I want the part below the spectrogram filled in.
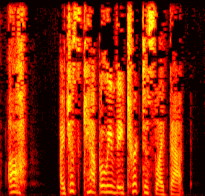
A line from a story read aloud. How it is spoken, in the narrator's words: she groans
